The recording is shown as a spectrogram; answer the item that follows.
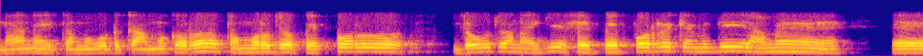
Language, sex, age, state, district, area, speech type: Odia, male, 30-45, Odisha, Rayagada, urban, conversation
